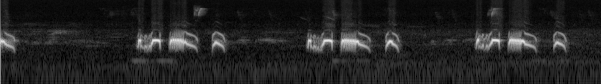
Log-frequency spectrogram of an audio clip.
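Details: Decoy spotted dove, 'giọng thổ' voice style, cooing to provoke wild doves: three evenly spaced phrases about two and a half seconds apart, each two quick notes, a long rolling coo and a final upturned hoot.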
